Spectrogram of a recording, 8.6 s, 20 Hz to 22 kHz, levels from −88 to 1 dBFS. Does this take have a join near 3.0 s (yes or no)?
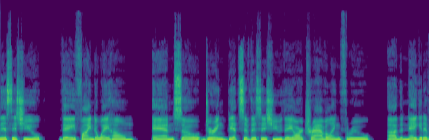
no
